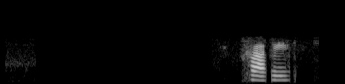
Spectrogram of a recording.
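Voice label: Police Southeast District Dispatch; Raleigh; wake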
